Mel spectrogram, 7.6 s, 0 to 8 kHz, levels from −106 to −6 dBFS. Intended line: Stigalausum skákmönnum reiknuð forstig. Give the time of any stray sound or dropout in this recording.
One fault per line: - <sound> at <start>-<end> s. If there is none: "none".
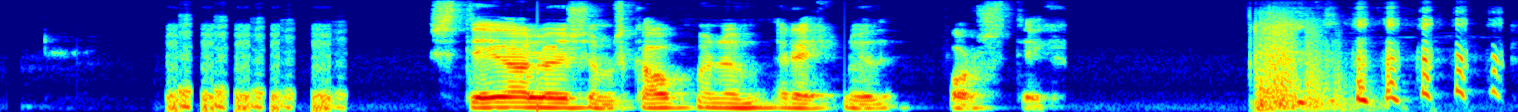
- laugh at 0.8-1.7 s
- laugh at 6.2-7.5 s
